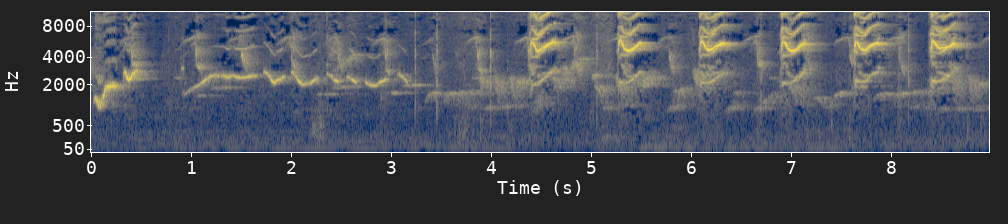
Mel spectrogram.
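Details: Roll tembak song of a white-rumped shama, used for training contest birds: a wavering whistled phrase, then a series of loud, high, sharp repeated notes about every 0.7 seconds.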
